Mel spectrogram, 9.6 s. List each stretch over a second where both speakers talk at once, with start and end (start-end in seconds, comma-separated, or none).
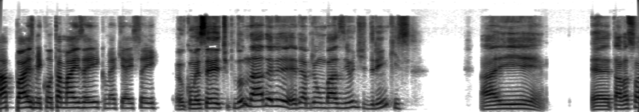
none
